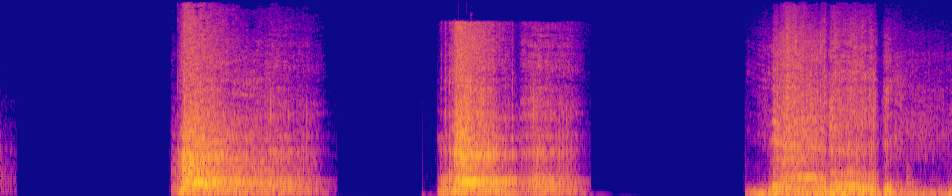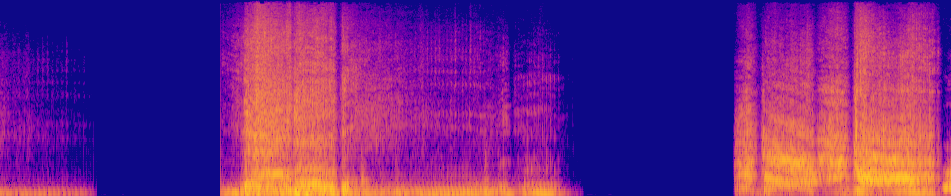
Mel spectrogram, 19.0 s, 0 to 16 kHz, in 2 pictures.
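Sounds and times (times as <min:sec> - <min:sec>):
cartoon monster roars: 0:01.7 - 0:03.4, 0:07.5 - 0:10.5, 0:11.8 - 0:15.3, 0:16.9 - 0:19.0.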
